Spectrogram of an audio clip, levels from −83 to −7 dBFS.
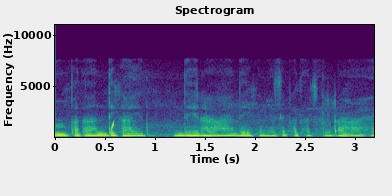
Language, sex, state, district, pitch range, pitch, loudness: Hindi, female, Bihar, Patna, 160-170 Hz, 165 Hz, -17 LUFS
